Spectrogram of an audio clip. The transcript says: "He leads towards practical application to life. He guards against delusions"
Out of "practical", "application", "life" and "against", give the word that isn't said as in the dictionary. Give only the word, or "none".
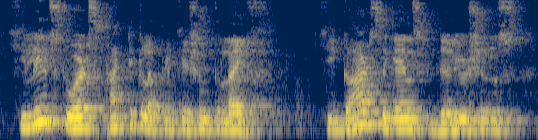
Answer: none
